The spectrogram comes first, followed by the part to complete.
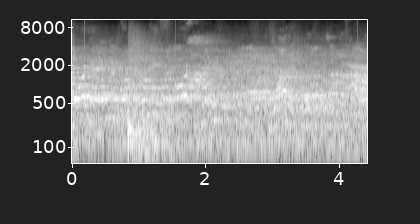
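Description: Dodgeballs bouncing and smacking on a hardwood gym floor, a few sharp impacts, with players' voices calling out throughout.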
